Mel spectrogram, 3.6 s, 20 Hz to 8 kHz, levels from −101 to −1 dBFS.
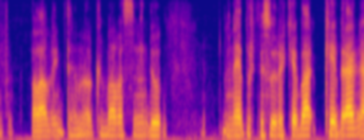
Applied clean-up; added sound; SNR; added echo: neural diffusion model UNIVERSE++.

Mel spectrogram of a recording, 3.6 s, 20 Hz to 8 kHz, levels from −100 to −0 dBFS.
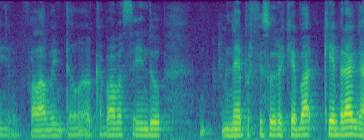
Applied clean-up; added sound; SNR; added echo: none; none; none; none.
